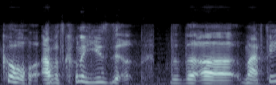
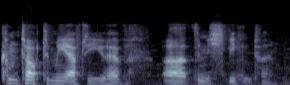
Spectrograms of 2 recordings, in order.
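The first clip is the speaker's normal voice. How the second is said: very quiet, hushed, hurried, quick aside; 5 semitones lower, 9 dB quieter than usual. Voicing a character who answers a companion: speaking very quietly in character. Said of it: "you will hear very quietly".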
